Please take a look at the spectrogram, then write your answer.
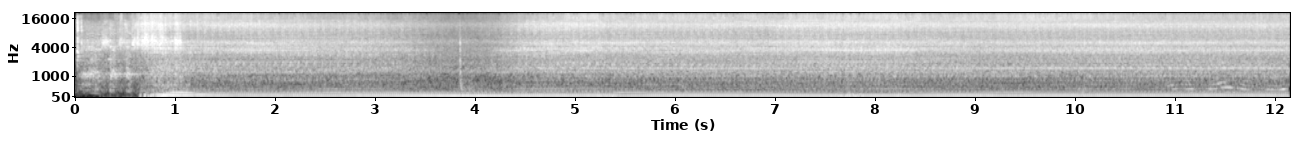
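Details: Honda Accord, 9th generation, warm idle during a coolant drain and refill with the thermostat open: smooth, even low hum with no knocks, ticks or misses; engine healthy.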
